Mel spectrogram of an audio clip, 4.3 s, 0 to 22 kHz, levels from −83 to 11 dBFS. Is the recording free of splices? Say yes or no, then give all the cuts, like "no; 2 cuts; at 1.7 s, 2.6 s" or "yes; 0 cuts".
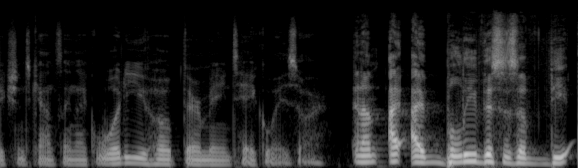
no; 1 cut; at 2.5 s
